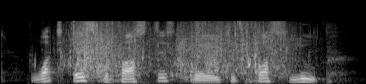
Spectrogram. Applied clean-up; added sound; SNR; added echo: none; Splash, splatter; 5 dB; none.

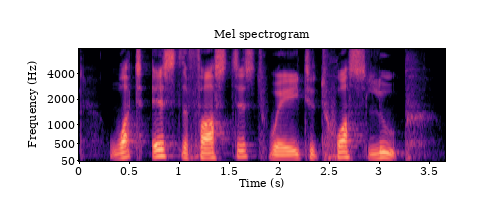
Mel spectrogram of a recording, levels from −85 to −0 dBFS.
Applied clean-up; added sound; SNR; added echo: none; none; none; none.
